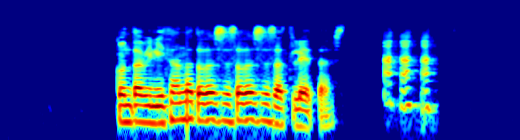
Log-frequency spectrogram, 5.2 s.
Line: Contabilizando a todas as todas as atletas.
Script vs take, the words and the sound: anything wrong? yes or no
yes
